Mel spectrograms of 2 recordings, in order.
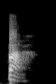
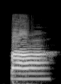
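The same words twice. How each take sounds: First: The pitch falls from high to low. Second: The pitch stays high and level. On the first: "starts at the top and then goes down" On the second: "a flat tone that is high and level"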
